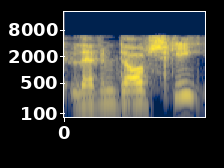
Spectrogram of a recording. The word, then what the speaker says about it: Lewandowski: Lewandowski.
